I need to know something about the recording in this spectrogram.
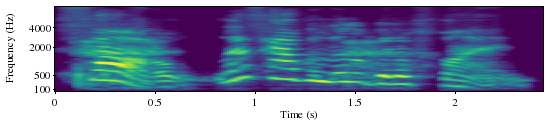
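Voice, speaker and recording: A woman's voice: high voice, wildly swooping pitch, a little slow, crowd noise, poor audio. A woman hosting a live-stream interview, encouraging her guest and speaking to the viewers. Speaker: interview host.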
